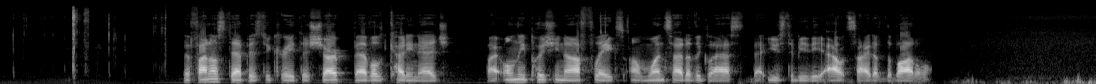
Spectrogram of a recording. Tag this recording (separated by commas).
Speech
